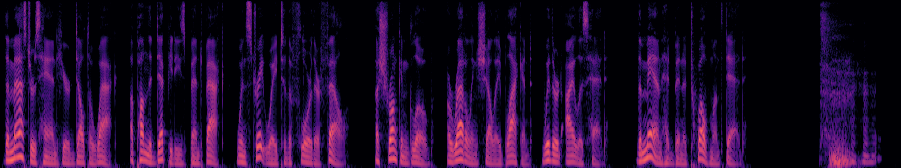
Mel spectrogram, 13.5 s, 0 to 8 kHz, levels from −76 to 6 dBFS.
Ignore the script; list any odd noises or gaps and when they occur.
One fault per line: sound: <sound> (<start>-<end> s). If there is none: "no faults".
sound: laugh (12.3-13.2 s)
